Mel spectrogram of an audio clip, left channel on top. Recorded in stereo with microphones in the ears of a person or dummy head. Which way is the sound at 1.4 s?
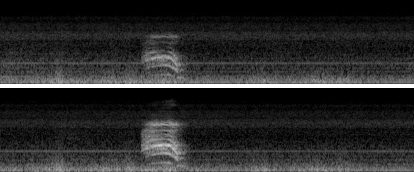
75° right (ahead or behind).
